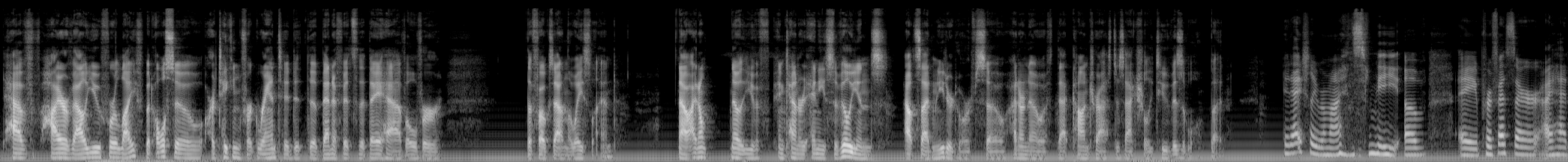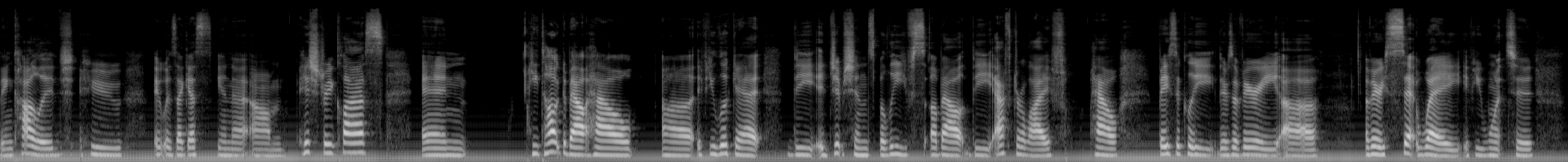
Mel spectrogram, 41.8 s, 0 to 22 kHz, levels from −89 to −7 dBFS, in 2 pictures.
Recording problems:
electrical hum; faint; throughout; 50 Hz, 30 dB below the speech

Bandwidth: 17.5 kHz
